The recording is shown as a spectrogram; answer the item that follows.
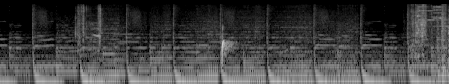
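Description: Background electronic music with a steady kick-drum beat. A single sharp click about two seconds in is the loudest sound.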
